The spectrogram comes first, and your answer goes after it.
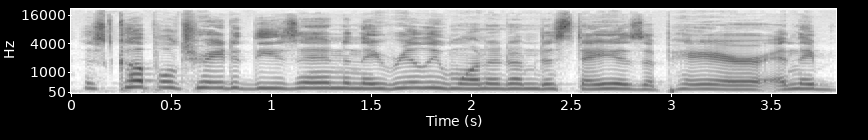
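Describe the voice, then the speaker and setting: A woman's voice: fairly high pitch, flat delivery, darkish tone. Teasing woman chatting on a podcast. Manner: teasing, quick-witted remarks. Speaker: podcast co-host. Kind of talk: casual chat.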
